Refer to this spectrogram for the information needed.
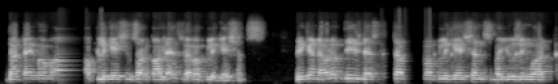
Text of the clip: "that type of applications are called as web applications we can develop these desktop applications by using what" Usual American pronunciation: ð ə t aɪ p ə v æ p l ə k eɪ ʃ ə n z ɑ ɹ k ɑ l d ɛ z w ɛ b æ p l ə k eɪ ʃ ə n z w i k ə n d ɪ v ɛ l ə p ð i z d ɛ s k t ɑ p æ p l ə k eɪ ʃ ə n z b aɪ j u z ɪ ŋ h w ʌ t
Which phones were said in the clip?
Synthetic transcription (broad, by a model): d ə t aɪ p ə v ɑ p l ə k eɪ ʃ ə n s ɑ ɹ k ɑ l d ɛ z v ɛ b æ p l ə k eɪ ʃ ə n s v i k ə n d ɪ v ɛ l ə p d i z d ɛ s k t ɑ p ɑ p l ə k eɪ ʃ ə n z b aɪ j u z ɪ ŋ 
